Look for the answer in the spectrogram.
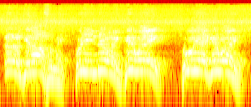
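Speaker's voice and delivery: very high-pitched, indignant squawk; alarmed disgust. Acted. Chief pushing away the kissing possum, alarmed and disgusted. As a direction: fend someone off in a high, flustered voice.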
